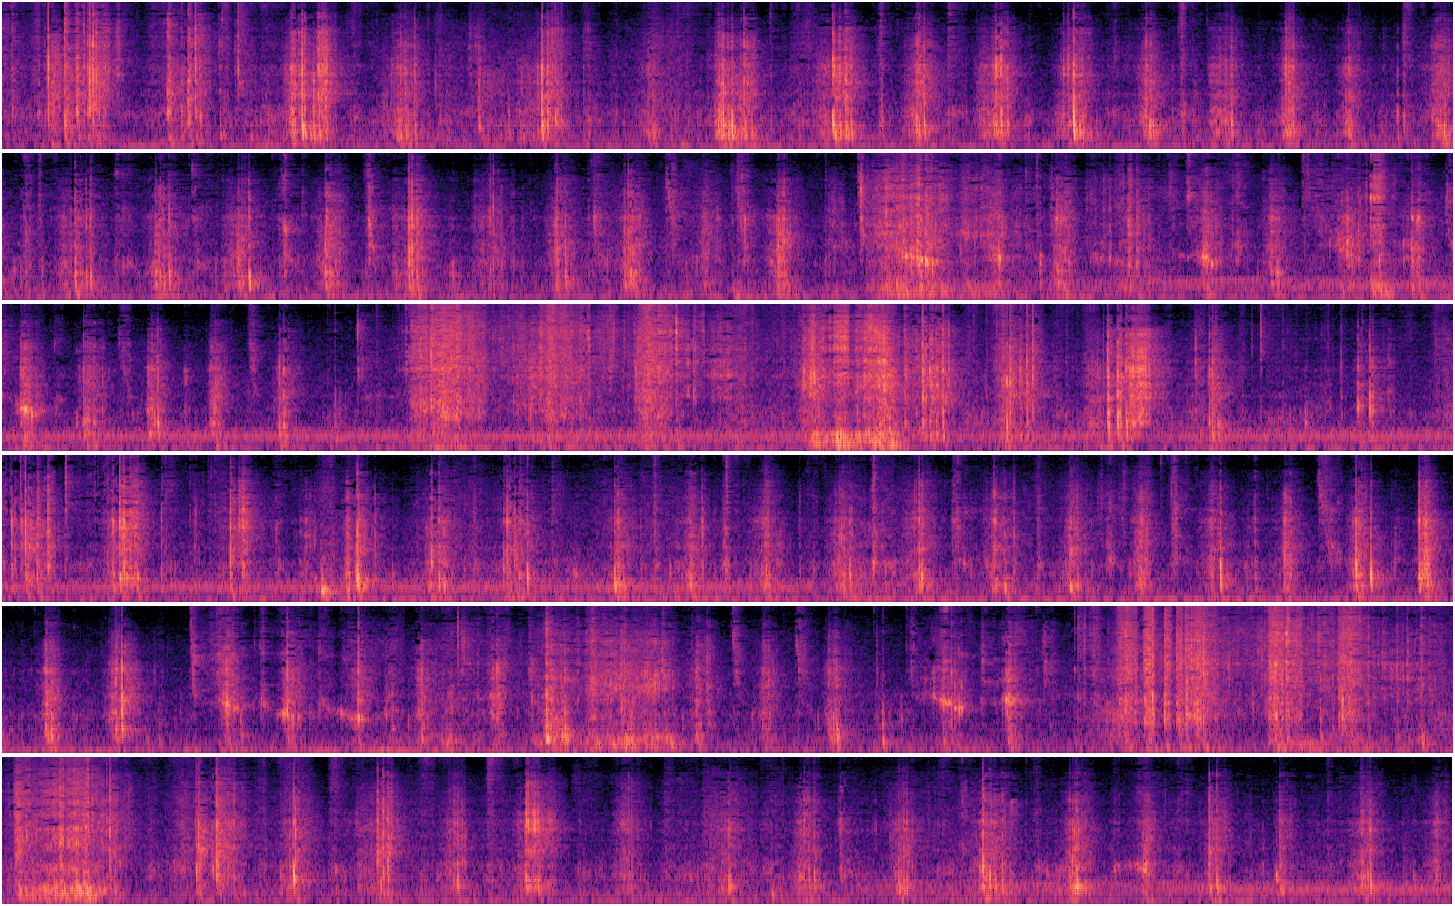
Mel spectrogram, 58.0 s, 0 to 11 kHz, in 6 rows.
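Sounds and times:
ice being chewed: 0.0s - 58.0s
packed ice crumbling: 15.3s - 20.8s, 21.6s - 36.7s, 45.8s - 50.0s.

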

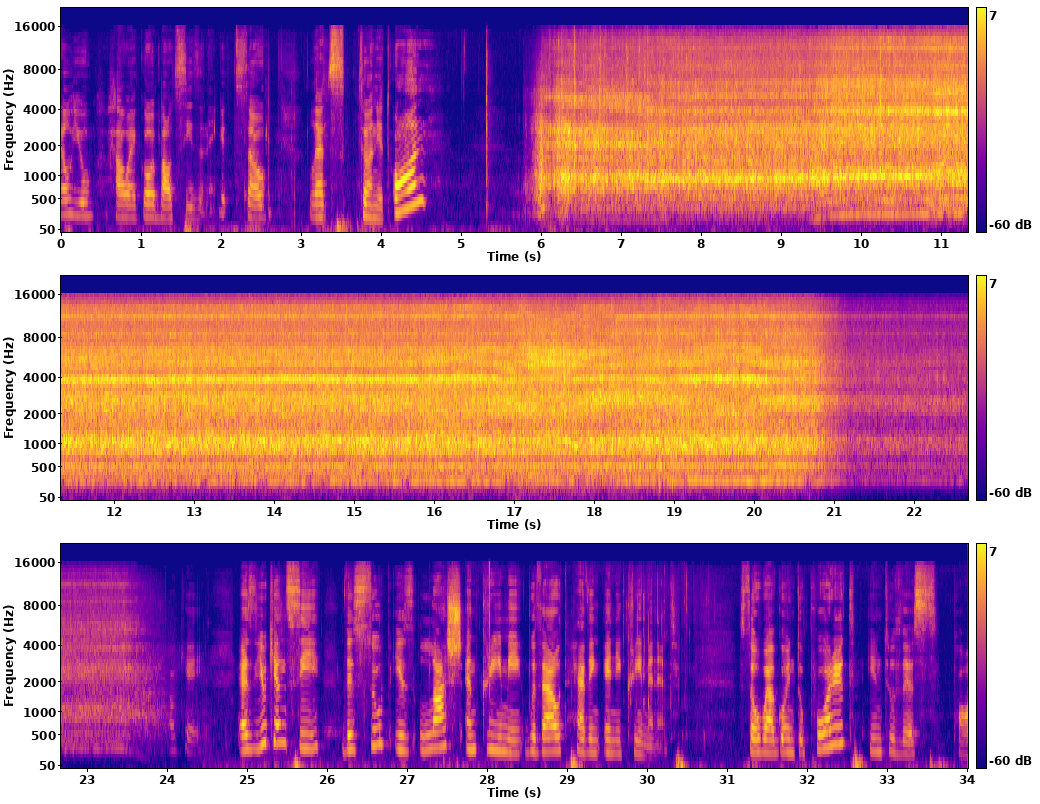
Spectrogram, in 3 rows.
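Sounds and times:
blender motor whining: 5.7s - 24.1s.

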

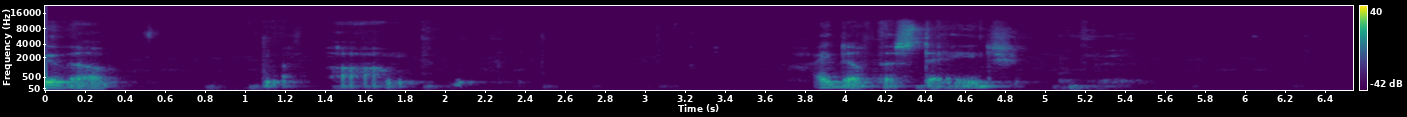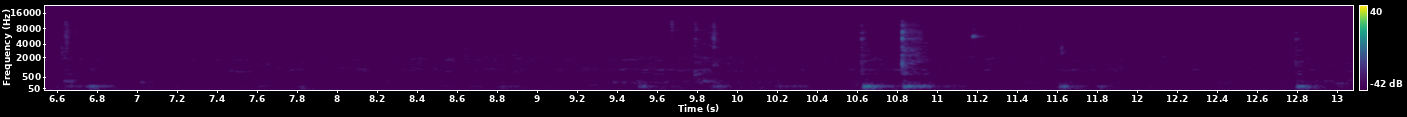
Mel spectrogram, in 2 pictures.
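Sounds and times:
computer mouse clicks: 9.5s - 11.8s, 12.8s - 13.0s.

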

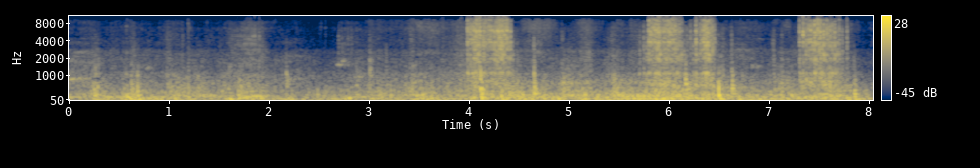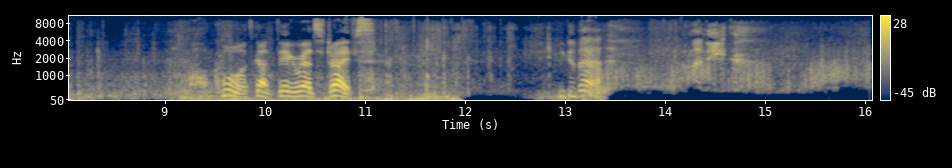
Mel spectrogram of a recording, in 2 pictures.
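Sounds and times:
rope running through hands: 0.0s - 8.0s, 11.0s - 13.0s
wind rumble on microphone: 0.0s - 16.0s.

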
